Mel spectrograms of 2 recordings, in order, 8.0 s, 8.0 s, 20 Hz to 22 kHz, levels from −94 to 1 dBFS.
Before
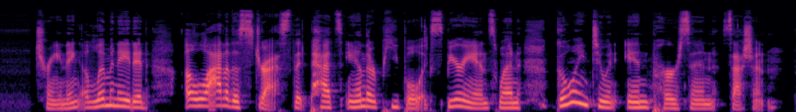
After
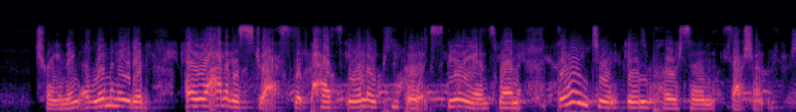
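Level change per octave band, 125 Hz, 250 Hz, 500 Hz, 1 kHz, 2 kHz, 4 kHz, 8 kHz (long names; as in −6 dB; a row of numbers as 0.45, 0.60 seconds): −7.0, −5.5, +0.5, −1.0, −7.0, −6.5, −9.0 decibels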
